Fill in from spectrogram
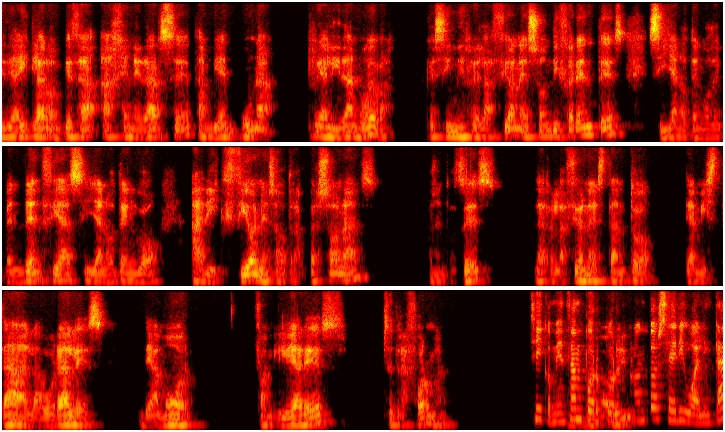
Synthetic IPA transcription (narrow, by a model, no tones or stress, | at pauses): ðeaiklaɾo̞e̞mpje̞θaʔaxe̞ne̞ɾaɾse̞t̪ambje̞nuna | re̞aliðanwe̞β̞a | ke̞simisre̞laθjo̞ne̞s̬ːo̞nd̪ife̞ɾẽ̞nt̪e̞sːiʝano̞t̪e̞ŋɡo̞ð̞e̞pe̞nd̪e̞n̟θjasiʝano̞t̪e̞ŋɡo̞ | aðikθjo̞ne̞sao̞t̪ɾaspe̞ɾso̞nas | pwe̞se̞nt̪o̞nθe̞s | lasre̞laθjo̞ne̞st̪ant̪o̞ | ð̥eamist̪alaβo̞ɾale̞s | d̪e̞amo̞ɾ | familjaɾe̞s | se̞t̪ɾasfo̞ɾman | siko̞mje̞nθampoɾpoeɾont̪ose̞ɾiɣwalit̪a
